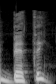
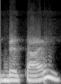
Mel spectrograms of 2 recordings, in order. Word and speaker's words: Bettez: C'est comme ça qu'on le prononce. Ouais, c'est comme, vous avez, A-V-E-Z. Souvent, les gens ils vont dire, tu vas jamais dire vous avez. Les gens, des fois, ils ont tendance à dire bêtise, mais c'est le petit parallèle que j'aime utiliser là, pour bien prononcer mon nom de famille.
